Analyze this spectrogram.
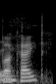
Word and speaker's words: Buchheit: I actually don't think I've ever heard you say it, so I never knew how to pronounce it either. Bakite.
